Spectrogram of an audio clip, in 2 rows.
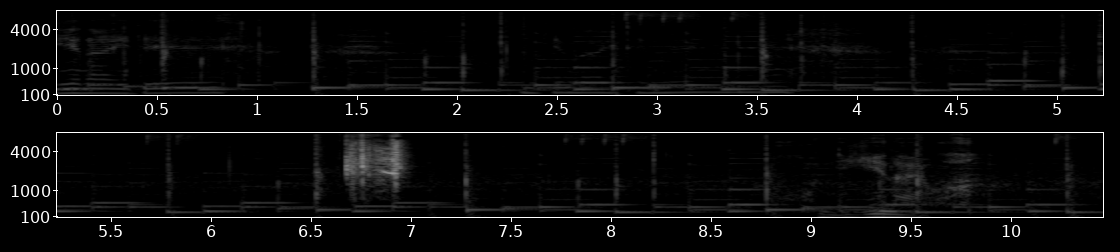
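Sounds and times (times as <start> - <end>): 
speech: 0.0 - 1.1
soft repeating melodic tone: 0.0 - 10.4
camera shutter clicking taking time-lapse photos: 6.6 - 7.0.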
